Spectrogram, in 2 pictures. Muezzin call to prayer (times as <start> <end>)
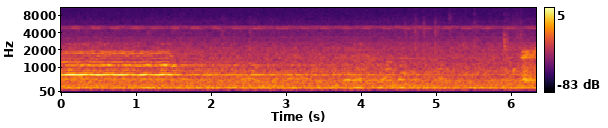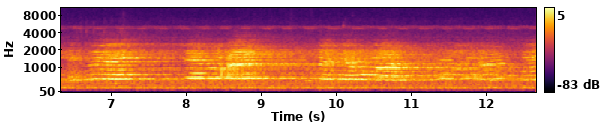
6.1 12.6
